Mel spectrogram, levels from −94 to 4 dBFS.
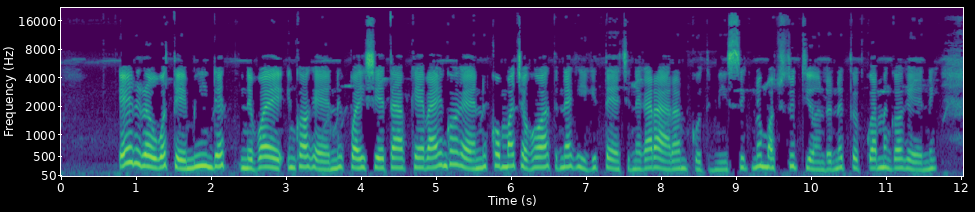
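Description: A speech recording with nothing technically wrong with it, so there are no times or causes to give.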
